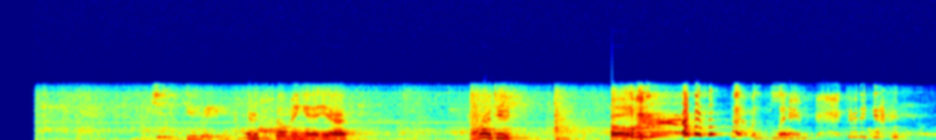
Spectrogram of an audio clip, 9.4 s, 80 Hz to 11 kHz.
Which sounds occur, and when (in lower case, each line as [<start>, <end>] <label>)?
[0.32, 9.35] background noise
[1.50, 3.56] woman speaking
[3.90, 4.62] generic impact sounds
[4.67, 5.36] woman speaking
[5.47, 5.85] generic impact sounds
[6.07, 6.34] woman speaking
[6.30, 7.16] laughter
[7.30, 9.35] woman speaking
